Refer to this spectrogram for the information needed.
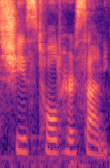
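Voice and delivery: ordinary talk, nothing marked

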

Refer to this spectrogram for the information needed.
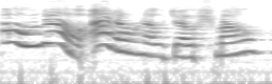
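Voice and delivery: high-pitched, drawn-out mock denial; acted innocent denial. Stranger asked whether they know someone, mock innocent denial.

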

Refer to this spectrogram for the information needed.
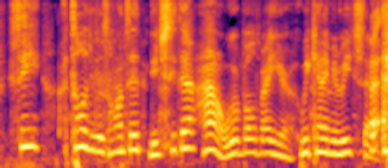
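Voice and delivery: buddy insists the place is haunted, high and excited. Retold or imitated. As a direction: squeak it out like a spooked friend. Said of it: "He's like".

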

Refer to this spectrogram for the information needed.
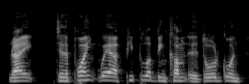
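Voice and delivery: ordinary talk

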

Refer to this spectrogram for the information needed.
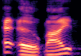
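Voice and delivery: loud, chopped-off British; chopped British accent. Shown as a demonstration. Co-host shows how British words get chopped, loud British accent. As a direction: cut the words short in British style. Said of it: "chopped, like".

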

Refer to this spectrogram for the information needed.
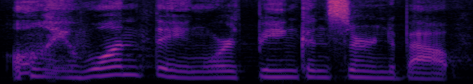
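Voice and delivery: soft, low restatement; hushed. Shown as a demonstration. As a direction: drop it to a quiet echo. Softer restatement.

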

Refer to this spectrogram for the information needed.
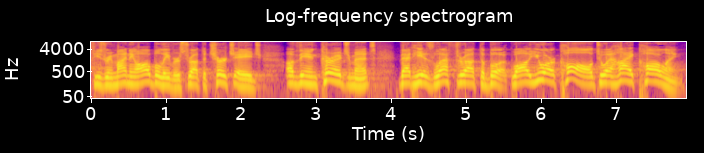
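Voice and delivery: high, driving sermon voice; high-pitched, ringing call to the church; impassioned preaching. Real, not acted. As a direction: exhort the congregation with mounting force. Preaches at full force.

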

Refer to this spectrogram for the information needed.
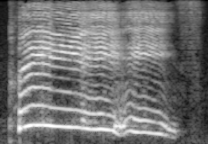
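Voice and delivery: high, wailing mock plea; at wits end. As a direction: beg like it's life or death. Mock begging viewers to share.

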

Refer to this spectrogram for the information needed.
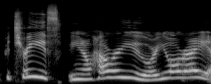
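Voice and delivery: high, caring runner's check-in; lightly voiced worried friend; concerned friend. Second runner checks on her.

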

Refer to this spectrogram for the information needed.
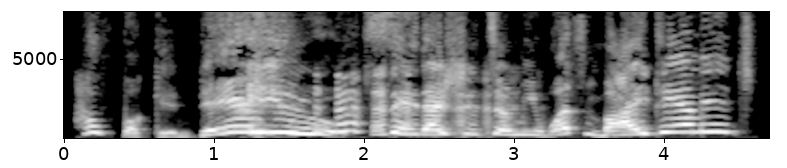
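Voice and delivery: slow, high, affronted outburst; outraged retort. Retold or imitated. Sister throws the insult back, drawn-out high outrage. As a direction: stretch each word in high, loud indignation.

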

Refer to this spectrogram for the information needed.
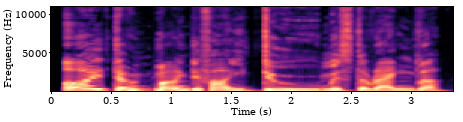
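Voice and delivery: high, slow, genteel lady voice; coy fairy. A narrator's reading. Cheerful fairy accepting wine from her host, coy and high. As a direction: accept sweetly in a high, drawn-out voice.

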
